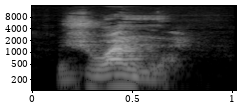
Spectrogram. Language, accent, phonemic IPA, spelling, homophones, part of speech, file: French, Canada, /ʒwal/, joual, joualle, noun / adjective, LL-Q150 (fra)-joual.wav
- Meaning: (noun) 1. joual 2. horse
